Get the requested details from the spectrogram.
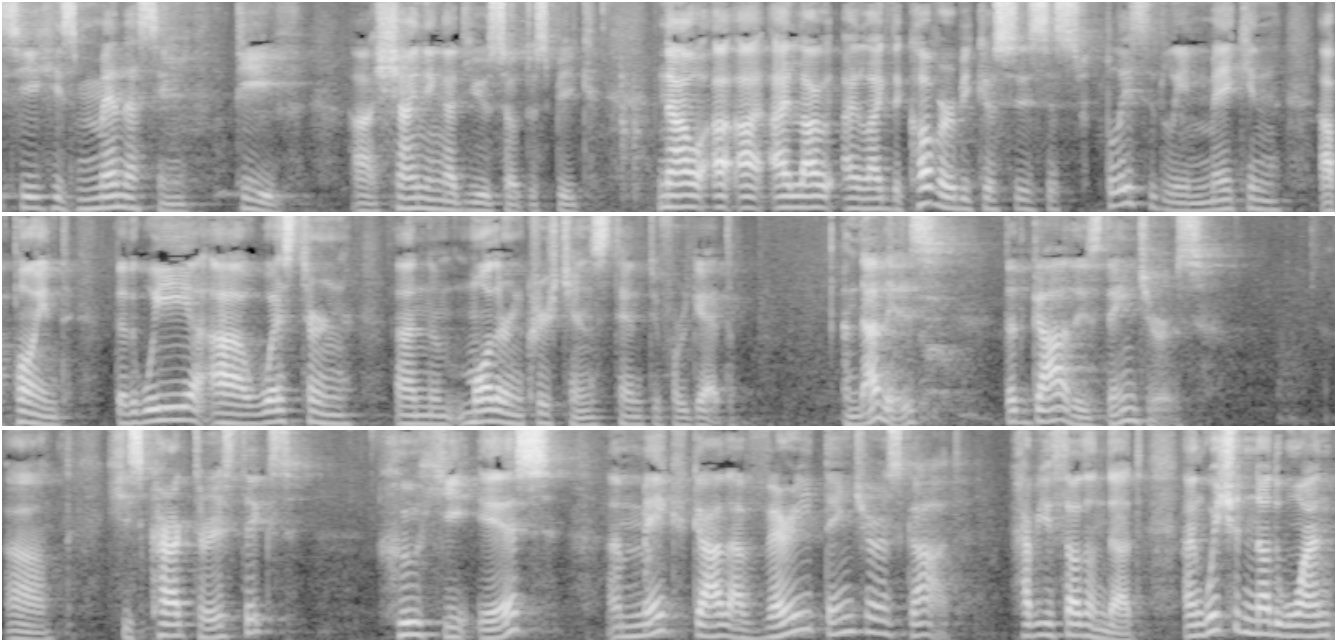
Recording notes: This is the recording of our morning service.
